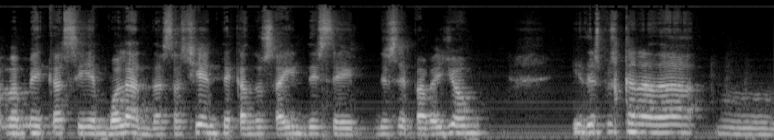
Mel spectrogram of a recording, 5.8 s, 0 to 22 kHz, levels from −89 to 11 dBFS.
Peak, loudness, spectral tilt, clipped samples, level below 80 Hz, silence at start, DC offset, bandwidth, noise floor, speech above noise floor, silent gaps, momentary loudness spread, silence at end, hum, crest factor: -2 dBFS; -19 LUFS; -5 dB/octave; under 0.1%; -48 dBFS; 0 s; under 0.1%; 19 kHz; -43 dBFS; 25 dB; none; 10 LU; 0 s; none; 18 dB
